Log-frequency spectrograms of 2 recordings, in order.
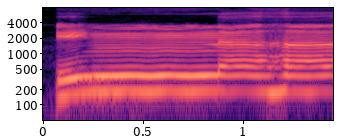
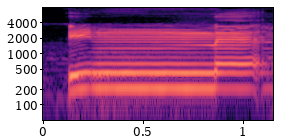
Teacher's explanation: இன்ன குன்னாவுடன் அழுத்தி சொல்ல வேண்டும்.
